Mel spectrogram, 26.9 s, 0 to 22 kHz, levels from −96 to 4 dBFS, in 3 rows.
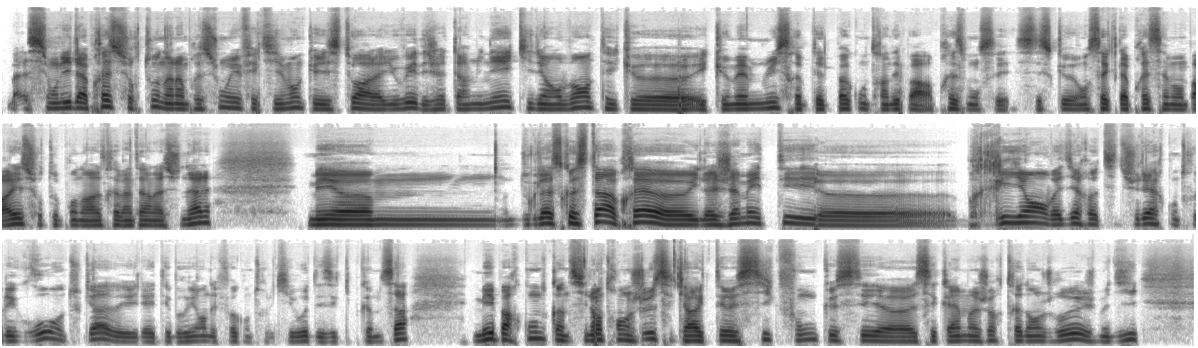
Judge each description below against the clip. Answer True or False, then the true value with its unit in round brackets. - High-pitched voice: False (140 Hz)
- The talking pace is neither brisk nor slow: False (255 wpm)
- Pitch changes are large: False (3.8 semitones)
